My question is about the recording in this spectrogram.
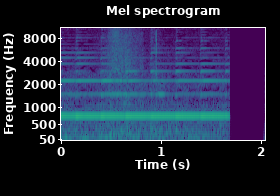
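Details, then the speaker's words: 2003 Ford F150 King Ranch, turn signals and brake lights lost: a constant mid-pitched electrical buzz under the dash returns even with new flashers. The cause was moisture from snow in the multi-function switch. "what it ended up being was I ended up getting this wet uh last evening I was horsing around with my son and and I'm getting a little bit of snow on there so there was some little bit of moisture down in here"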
